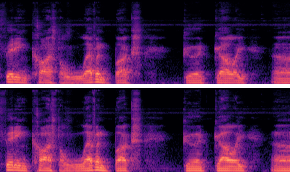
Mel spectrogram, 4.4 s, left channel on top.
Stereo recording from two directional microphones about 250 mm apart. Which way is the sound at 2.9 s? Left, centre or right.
Right.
